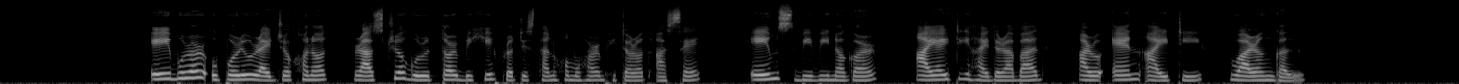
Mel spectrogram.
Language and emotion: Assamese, neutral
